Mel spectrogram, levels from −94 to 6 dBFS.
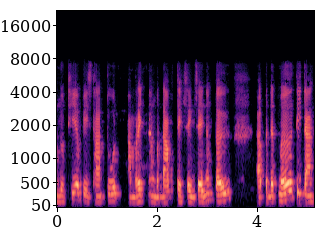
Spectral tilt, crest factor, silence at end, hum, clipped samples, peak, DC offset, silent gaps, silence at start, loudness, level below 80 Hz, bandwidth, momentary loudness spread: -4 dB/octave; 16 dB; 0 s; none; under 0.1%; -2 dBFS; under 0.1%; none; 0 s; -18 LUFS; -68 dBFS; 7.2 kHz; 12 LU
